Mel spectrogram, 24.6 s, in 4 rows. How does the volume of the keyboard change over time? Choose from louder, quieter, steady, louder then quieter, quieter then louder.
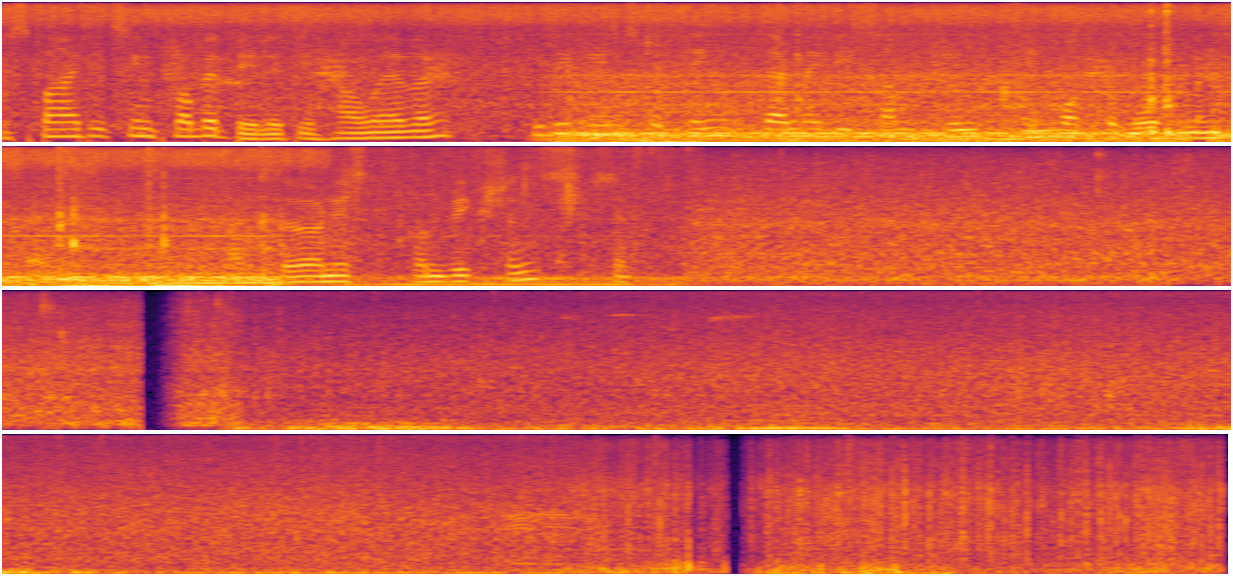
quieter.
